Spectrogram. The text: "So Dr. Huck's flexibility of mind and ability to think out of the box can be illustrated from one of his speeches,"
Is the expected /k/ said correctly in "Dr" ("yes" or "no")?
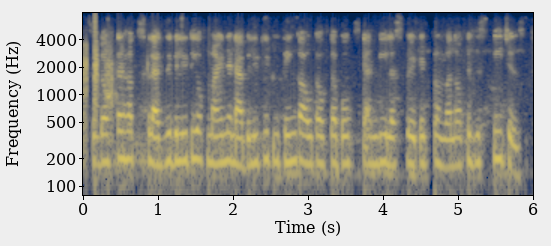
yes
